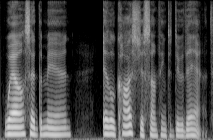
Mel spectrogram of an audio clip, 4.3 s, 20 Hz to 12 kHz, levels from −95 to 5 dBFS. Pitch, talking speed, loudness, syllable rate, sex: 155 Hz, 155 wpm, -18 LUFS, 3.7 syllables/s, female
